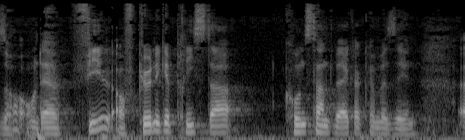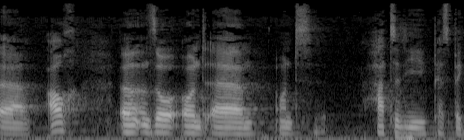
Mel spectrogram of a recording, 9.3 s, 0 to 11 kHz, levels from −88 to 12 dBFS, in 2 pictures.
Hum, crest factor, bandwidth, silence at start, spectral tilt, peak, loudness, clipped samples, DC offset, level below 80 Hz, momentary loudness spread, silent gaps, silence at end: none; 20 dB; 10.5 kHz; 0 s; -5 dB/octave; -10 dBFS; -31 LUFS; under 0.1%; 0.2%; -50 dBFS; 11 LU; none; 0 s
